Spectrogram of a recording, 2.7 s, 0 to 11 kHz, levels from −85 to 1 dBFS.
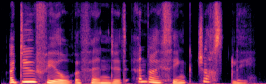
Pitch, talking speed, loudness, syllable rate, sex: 240 Hz, 180 wpm, -16 LUFS, 4.9 syllables/s, female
